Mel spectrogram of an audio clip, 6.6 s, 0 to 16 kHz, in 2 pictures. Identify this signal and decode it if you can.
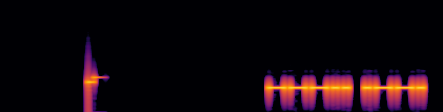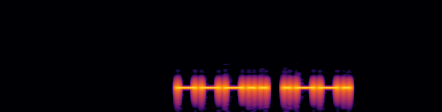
Morse code, heard as a keyed tone, about 27 wpm, 700 Hz. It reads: 8P 8P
